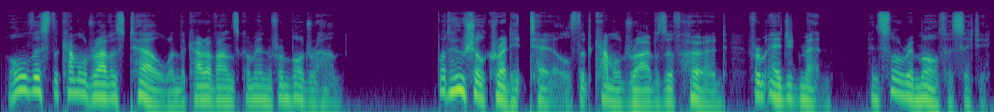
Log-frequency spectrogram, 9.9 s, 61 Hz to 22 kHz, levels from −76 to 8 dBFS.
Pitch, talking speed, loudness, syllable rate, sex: 120 Hz, 185 wpm, -19 LUFS, 5.3 syllables/s, male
